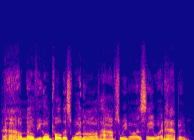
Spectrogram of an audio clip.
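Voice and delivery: high raspy imitation of a friend. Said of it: "[name] talk with the raspy voice".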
